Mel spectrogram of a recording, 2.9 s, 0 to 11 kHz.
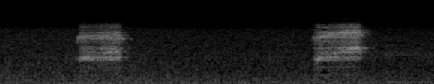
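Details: Owl at its nest just after midnight on 27 January 2016, filmed by a live nest camera as a huge rat is brought in; two harsh, hissing screeches of about a third of a second each, spaced 1.5 seconds apart.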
